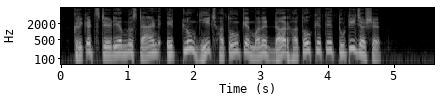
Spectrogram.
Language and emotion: Gujarati, fearful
